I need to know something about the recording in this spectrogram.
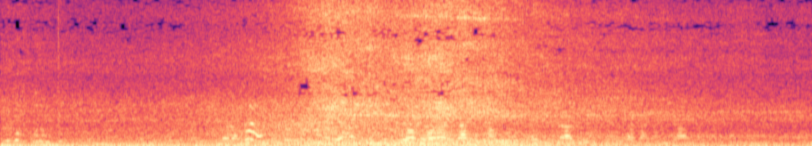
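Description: Steady road traffic noise, with one vehicle passing louder in the middle, from about two to four seconds in.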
